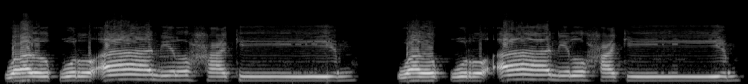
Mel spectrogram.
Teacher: Rohnya dia bergetar ya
